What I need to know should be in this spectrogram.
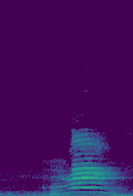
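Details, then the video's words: Talkative mother cat addressing her kitten and owner: a single short meow that swells and arches downward, bright and tonal, over a faint room hum. "Общительная мама кошка мяукает и разговаривает с своим милым котёнком и хозяйкой"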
